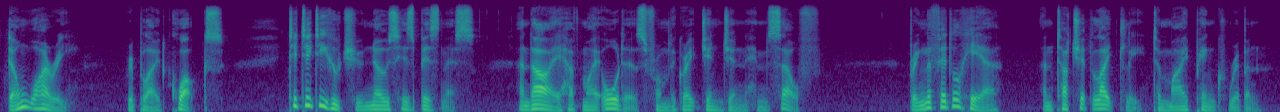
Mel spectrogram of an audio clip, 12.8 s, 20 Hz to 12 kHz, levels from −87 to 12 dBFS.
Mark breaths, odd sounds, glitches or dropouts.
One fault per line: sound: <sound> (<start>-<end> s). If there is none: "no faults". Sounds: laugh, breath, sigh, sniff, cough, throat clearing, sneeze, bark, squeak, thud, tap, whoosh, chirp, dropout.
no faults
